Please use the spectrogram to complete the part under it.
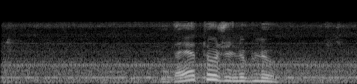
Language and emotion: Russian, neutral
